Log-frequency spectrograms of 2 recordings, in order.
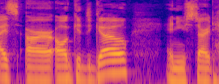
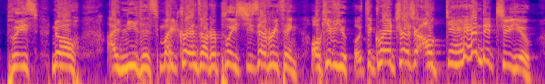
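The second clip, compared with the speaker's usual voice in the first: begging prisoner; 13 semitones higher than usual. Acted. Gagged captive begs the party for the antidote, high and desperate. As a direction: beg for your granddaughter's life. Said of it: "he's like".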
